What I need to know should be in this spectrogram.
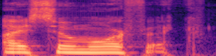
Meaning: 1. Related by an isomorphism; having a structure-preserving one-to-one correspondence 2. Having a similar structure or function to something that is not related genetically or through evolution
- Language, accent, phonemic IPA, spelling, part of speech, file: English, US, /ˌaɪ.soʊˈmɔɹ.fɪk/, isomorphic, adjective, En-us-isomorphic.ogg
